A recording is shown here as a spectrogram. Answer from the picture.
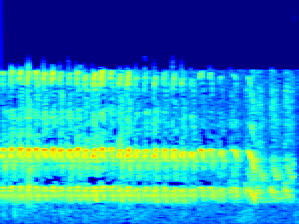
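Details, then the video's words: Murai batu, the white-rumped shama, delivering a continuous high, fast chattering trill of evenly repeated notes for about three seconds, fading at the end, with faint background hiss; training audio for captive birds. "MASTERAN SPECIAL BUAT MURAI BATU BAHAN | WHITE RUMPED SHAMA CALL"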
